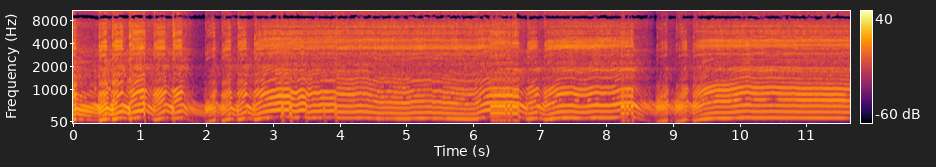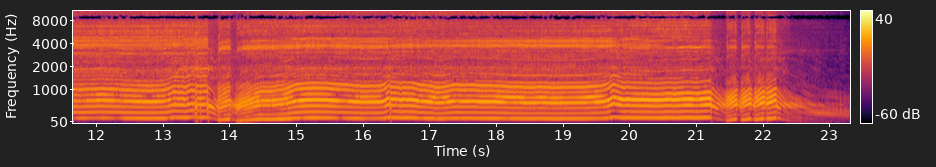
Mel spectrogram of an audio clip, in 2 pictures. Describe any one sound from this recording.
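A chainsaw engine roars loudly while cutting through a log, its pitch dipping and rising as it bogs down.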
